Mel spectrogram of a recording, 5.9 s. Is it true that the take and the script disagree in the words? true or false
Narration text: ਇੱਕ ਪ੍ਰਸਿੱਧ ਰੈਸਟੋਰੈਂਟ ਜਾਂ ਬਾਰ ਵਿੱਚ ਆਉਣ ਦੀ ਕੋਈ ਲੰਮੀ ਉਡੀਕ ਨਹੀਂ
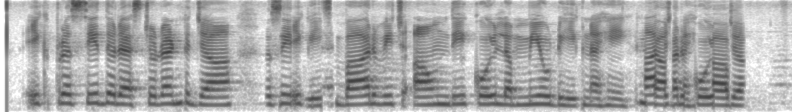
true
